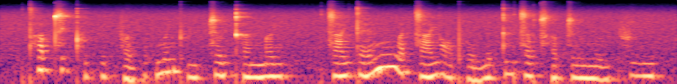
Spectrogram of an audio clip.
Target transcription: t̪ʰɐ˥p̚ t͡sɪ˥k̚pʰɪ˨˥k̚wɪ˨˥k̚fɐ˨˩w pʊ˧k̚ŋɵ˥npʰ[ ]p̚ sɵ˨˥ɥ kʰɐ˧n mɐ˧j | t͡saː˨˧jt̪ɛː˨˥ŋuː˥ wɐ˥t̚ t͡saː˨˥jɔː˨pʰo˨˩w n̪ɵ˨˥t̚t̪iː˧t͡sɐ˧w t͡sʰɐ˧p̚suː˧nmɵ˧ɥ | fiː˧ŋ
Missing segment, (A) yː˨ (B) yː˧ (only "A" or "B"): A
